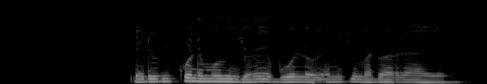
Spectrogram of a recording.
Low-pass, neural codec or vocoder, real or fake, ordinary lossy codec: none; none; real; none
